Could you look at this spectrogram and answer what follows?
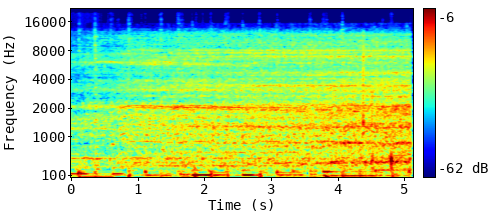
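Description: A K mix stand mixer whirs steadily at third speed while beating icing sugar, a continuous motor hum with a low rhythmic churning from the bowl.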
